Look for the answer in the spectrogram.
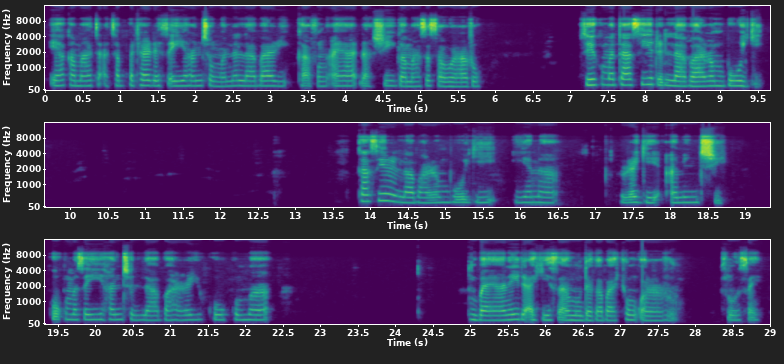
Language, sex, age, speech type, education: Hausa, female, 46-60, spontaneous, tertiary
